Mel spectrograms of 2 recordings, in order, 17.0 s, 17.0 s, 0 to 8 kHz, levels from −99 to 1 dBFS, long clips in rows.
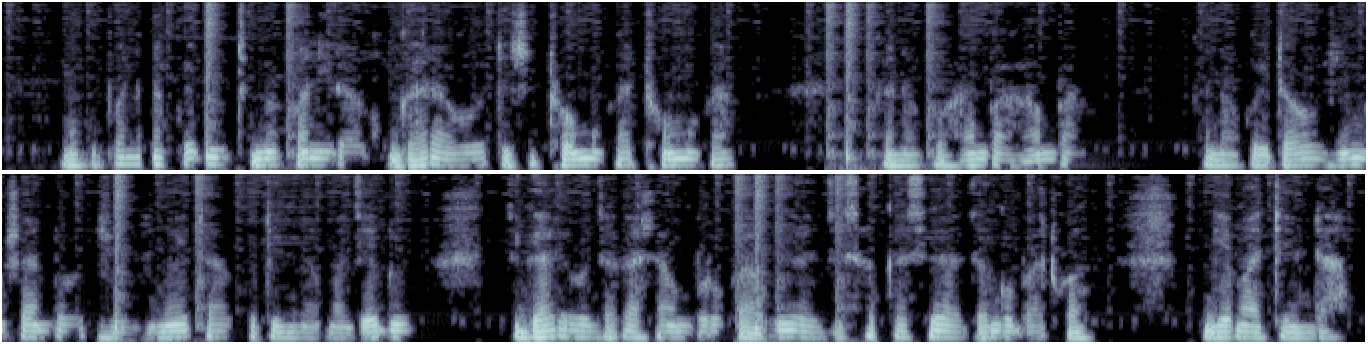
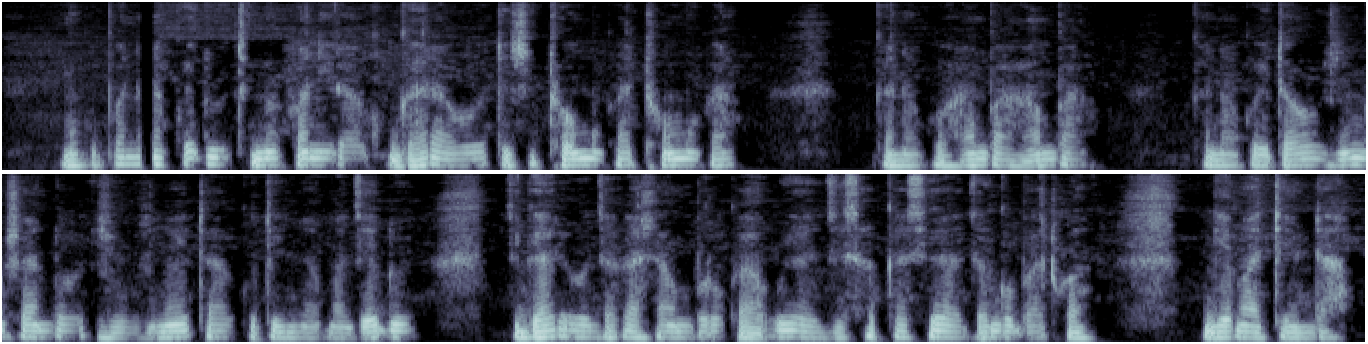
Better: second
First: noise reduction (classical method spectral subtraction)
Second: none

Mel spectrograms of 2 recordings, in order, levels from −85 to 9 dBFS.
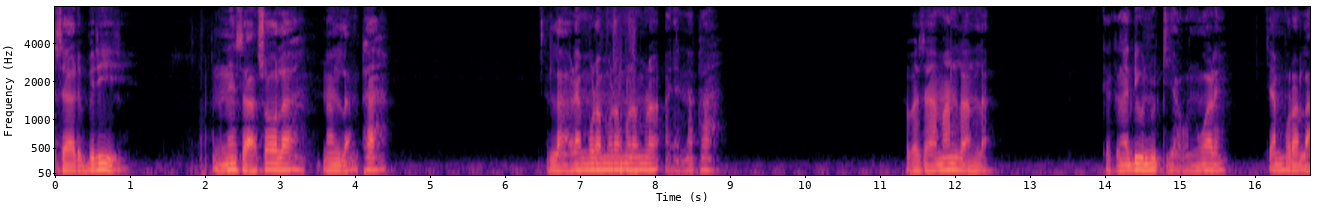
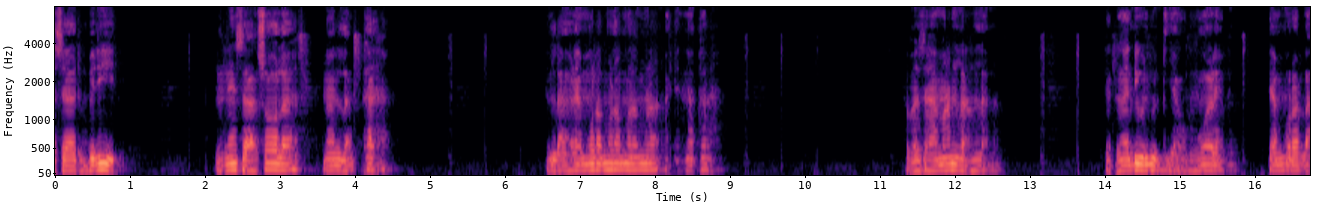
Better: first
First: none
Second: noise reduction (neural mask model DeepFilterNet 3)

